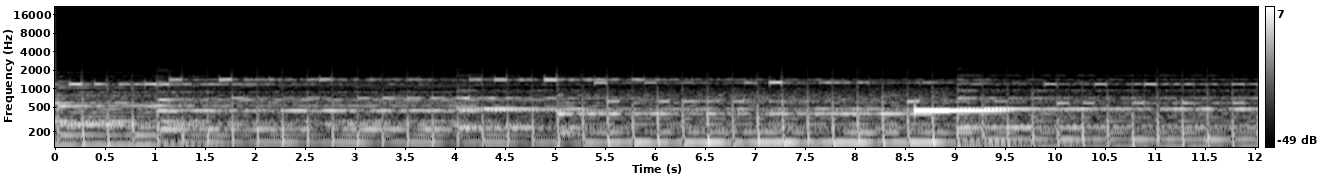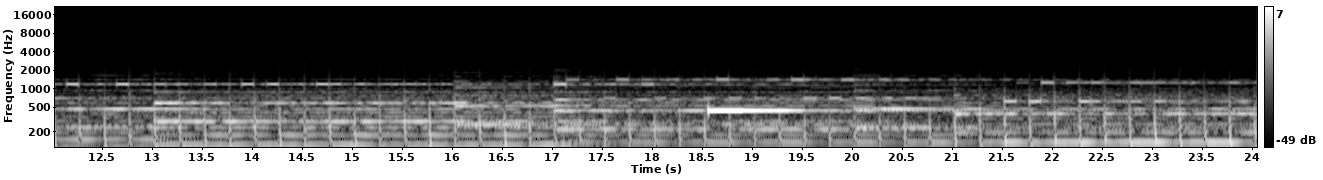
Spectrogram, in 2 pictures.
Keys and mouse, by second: 0.0 right click, 0.5 alt+m, 0.7 right click, 1.2 alt+m, 1.3 a, 1.4 click, 2.4 click, 2.4 right click, 2.9 KP_3, 3.4 e, 3.7 click, 5.0 click, 5.0 a, 5.1 z, 5.3 click, 6.4 click, 6.6 click, 8.1 click, 8.2 KP_3, 8.8-9.9 middle drag, 9.5 click, 9.9 click, 10.2 click, 10.5 middle click, 11.5 a, 11.8 z, 12.1-14.7 drag, 15.2 g, 17.1-18.4 drag, 18.4 Tab, 18.8 Tab, 19.0 Tab, 19.7 click, 19.9 shift+s, 21.6 click, 22.5 shift+s, 22.9 Tab.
